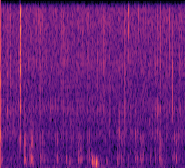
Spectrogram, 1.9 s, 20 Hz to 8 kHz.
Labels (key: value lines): label: biophony, sea urchins (Echinidae)
recorder: SoundTrap 600 or HydroMoth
